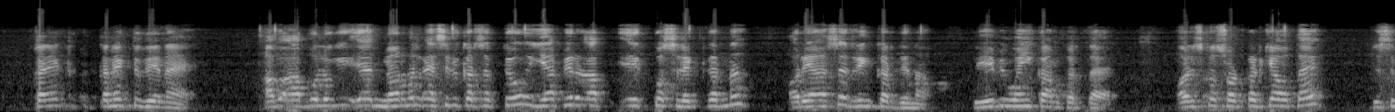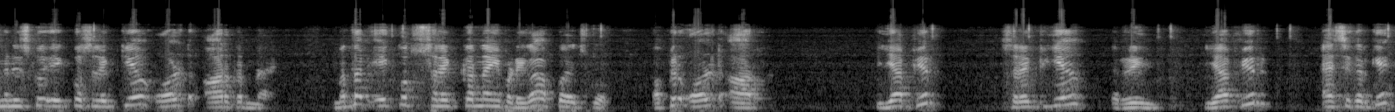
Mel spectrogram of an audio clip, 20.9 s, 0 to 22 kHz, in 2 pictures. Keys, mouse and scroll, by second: 12.6 alt+r, 16.3 alt+r.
